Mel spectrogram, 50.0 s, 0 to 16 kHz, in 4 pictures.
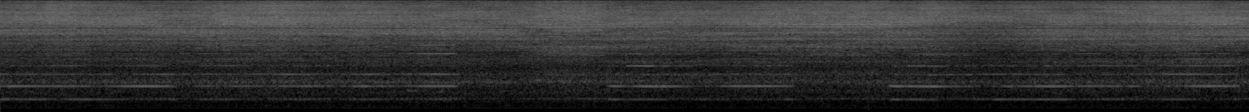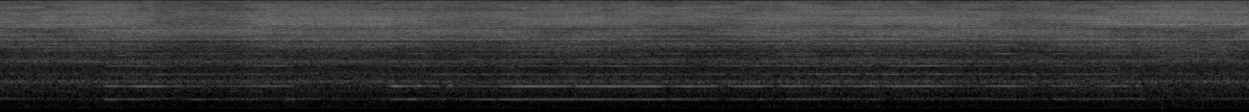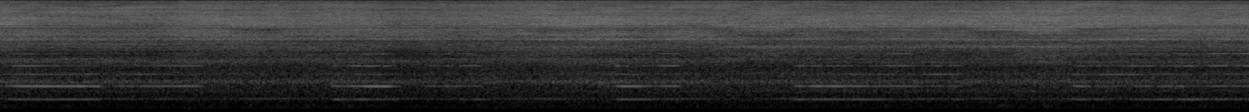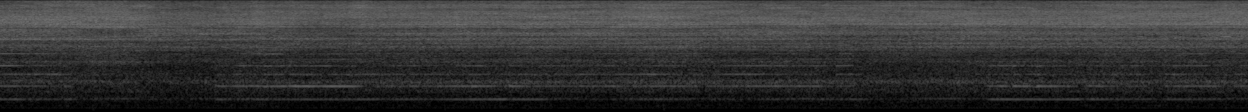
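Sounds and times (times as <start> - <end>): cnc router hiss: 0.0 - 49.9.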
